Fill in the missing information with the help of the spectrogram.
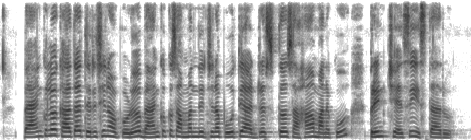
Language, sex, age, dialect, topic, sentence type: Telugu, female, 18-24, Utterandhra, banking, statement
